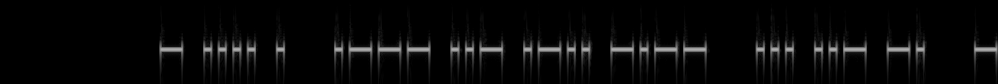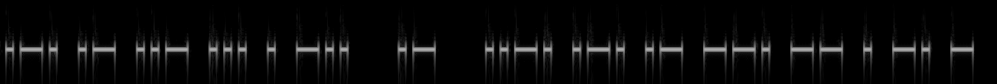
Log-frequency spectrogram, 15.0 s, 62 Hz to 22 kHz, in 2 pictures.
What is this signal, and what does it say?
Morse code, heard as a keyed tone, about 22 wpm, 700 Hz. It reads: THE JULY SUN CAUSED A FRAGMENT
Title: Pangram Challenge v2 - 22wpm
